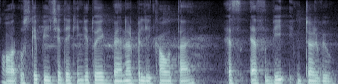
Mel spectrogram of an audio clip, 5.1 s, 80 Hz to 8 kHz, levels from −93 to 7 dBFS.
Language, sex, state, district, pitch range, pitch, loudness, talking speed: Hindi, male, Uttar Pradesh, Lucknow, 105-120 Hz, 110 Hz, -15 LUFS, 165 wpm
